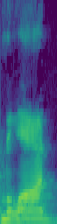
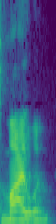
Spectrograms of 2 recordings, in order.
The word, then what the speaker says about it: Milan: It's spelled like Milan, like the Italian city, but it's pronounced Milan.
